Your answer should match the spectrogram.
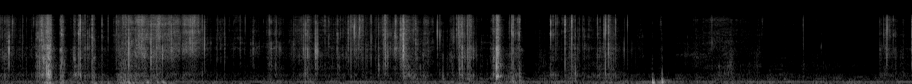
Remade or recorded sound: remade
